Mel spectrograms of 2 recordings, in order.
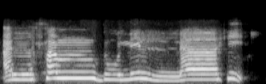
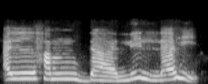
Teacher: Dal itu sepatutnya bunyi du. Tetapi dibunyikan da atau dibaca dengan bunyi da.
